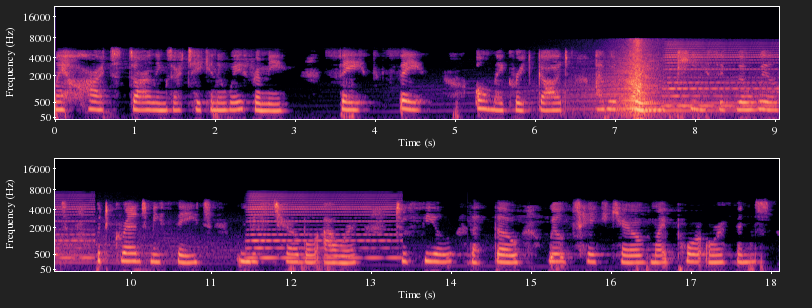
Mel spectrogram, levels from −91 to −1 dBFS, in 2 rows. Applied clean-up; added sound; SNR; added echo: none; Motorcycle + Accordion; 3 dB; none.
